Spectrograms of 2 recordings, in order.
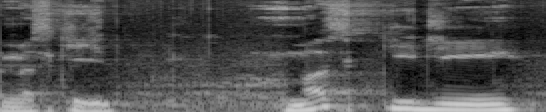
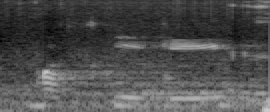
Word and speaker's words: Muskogee: An African American newspaper at uh, Muskogee, Oklahoma uh, before beginning his own newspaper, the Muskogee. Why Am I even pronouncing it right? Because I'm seeing it so many times now. – Muskogee. – Muskogee. Okay. Thank you.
